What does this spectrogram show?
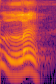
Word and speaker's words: lã: ideia de som fechado, Assim como lã, O lã, dá a ideia como se tivesse o N aí depois.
